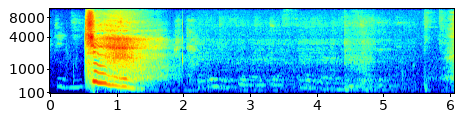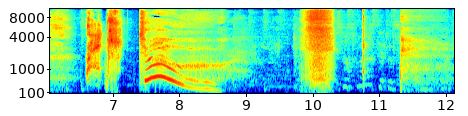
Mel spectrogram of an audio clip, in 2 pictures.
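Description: Several loud sneezes, some with a falling squeal, with soft breaths between; repeated sneezing.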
